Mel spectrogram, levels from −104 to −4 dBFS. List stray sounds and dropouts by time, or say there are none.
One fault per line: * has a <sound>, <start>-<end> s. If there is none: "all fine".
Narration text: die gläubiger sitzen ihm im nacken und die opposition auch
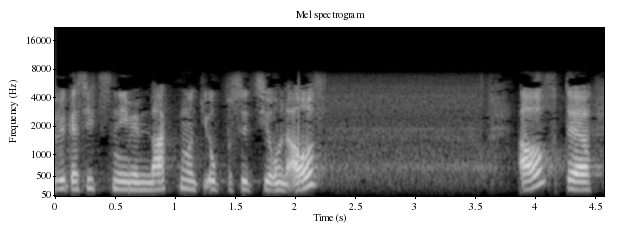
all fine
